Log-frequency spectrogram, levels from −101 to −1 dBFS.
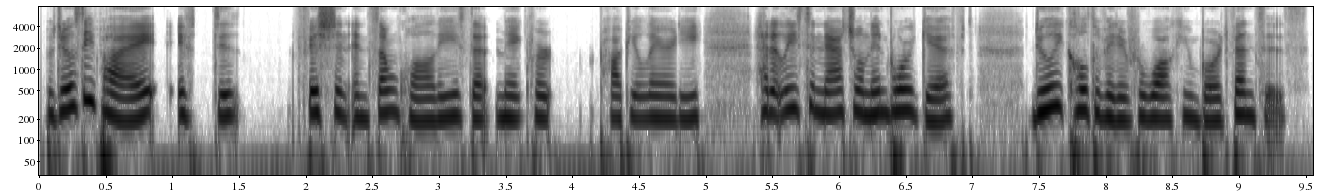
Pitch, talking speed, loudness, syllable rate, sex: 225 Hz, 165 wpm, -17 LUFS, 5.6 syllables/s, female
